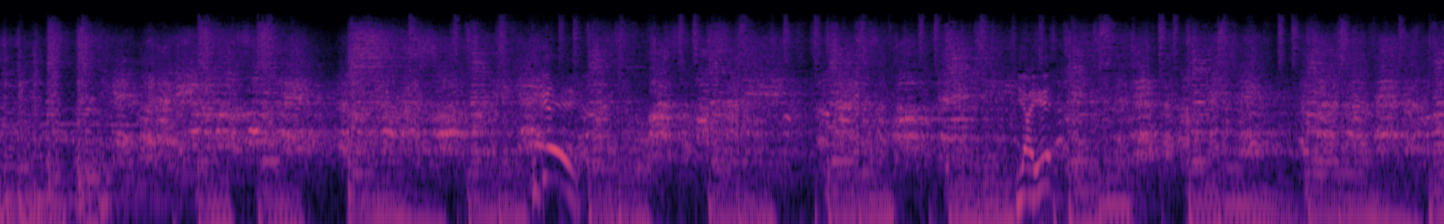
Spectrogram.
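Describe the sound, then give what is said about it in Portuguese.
A large concert crowd sings along loudly in unison over a band's steady, thumping beat, with the music staying dense and continuous throughout and one brief spoken call. “Canta alto aí com a gente, vai lá.”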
